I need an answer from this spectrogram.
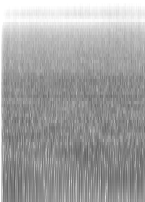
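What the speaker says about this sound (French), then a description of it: "le nouveau tracteur qu'on a reçu cet automne" A new tractor's engine idles steadily nearby, a loud, even diesel-like rumble holding constant from start to finish with no voices.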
